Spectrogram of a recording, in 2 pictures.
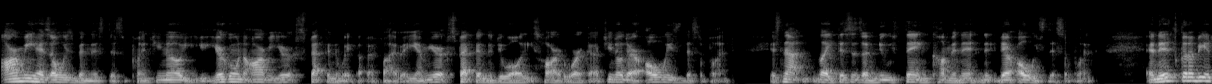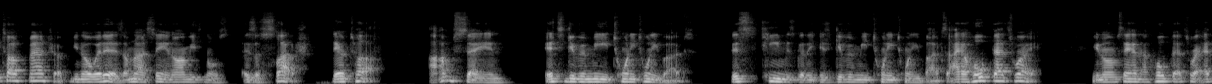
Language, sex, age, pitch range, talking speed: English, male, 20-39, 110-140 Hz, 240 wpm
